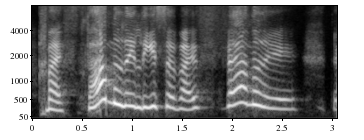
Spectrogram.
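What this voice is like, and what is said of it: Imitates a woman's British-accented voice. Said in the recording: “she says family, my family ... She literally like has a British accent.”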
